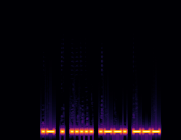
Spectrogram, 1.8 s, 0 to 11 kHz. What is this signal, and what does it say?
Morse code, heard as a keyed tone, about 61 wpm, 690 Hz. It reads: AE5PO
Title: Speed Racing - USA 2x2 Call Signs 50wpm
